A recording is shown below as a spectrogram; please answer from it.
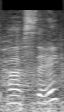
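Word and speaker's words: Percé: Perce.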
